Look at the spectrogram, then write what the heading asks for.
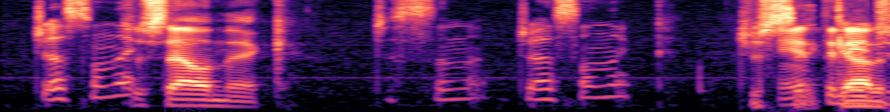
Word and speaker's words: Jeselnik: Okay, pronounce his name for real. I don't know. Astley. Jesus. Astley. Oh. Anthony Jeselnik. Jeselnik.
